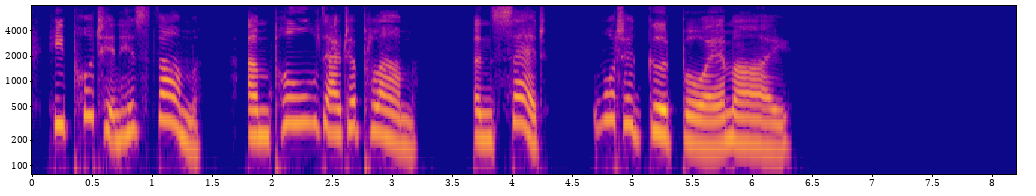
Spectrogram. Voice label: little jack horner nursery rhyme british accent pronunciation practice audio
